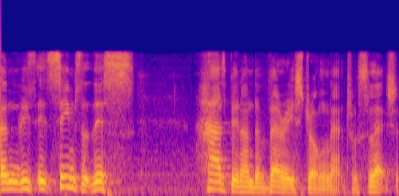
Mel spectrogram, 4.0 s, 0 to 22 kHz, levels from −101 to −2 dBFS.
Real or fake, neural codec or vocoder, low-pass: real; none; 7.2 kHz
